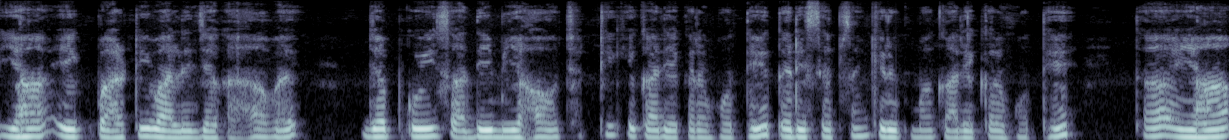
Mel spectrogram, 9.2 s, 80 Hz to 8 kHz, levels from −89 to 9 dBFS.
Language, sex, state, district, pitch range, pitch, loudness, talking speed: Chhattisgarhi, male, Chhattisgarh, Kabirdham, 145-165 Hz, 150 Hz, -16 LUFS, 150 wpm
